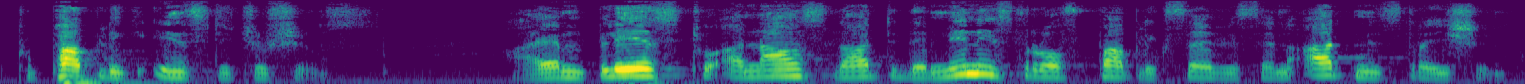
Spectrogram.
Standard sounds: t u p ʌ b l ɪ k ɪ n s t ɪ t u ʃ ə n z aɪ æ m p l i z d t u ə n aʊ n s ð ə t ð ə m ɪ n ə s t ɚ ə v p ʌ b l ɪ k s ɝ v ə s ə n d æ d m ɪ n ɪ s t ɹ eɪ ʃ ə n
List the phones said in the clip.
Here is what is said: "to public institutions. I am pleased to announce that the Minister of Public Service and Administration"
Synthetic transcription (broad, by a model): t u p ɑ b l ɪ k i n s t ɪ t u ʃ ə n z aɪ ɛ m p l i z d t u ə n aʊ n s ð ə t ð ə m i n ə s t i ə f p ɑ b l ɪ k s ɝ v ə s ə n d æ d m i n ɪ s t ɹ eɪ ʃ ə n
